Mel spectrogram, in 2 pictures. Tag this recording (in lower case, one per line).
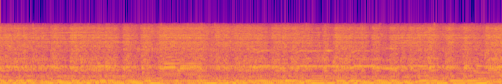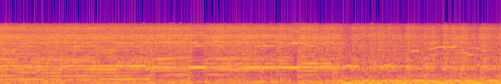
bass guitar
electric guitar
music
plucked string instrument
guitar
musical instrument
